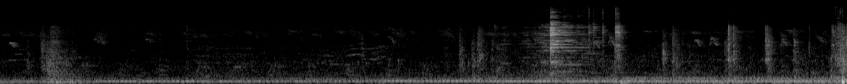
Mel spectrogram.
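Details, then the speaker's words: Honda Supra Fit wood-hauling motorcycle, after repair of a rubbing/scraping noise at the magneto (left) side: a low, even idle hum with steady pulses and no scraping. Only carburetor sound remains; the engine sounds healthy. "ada suara tuh gini nggak ada yang srek srek-srek ini kita suara karbu aja tuh gak ada yah suara bunyi"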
